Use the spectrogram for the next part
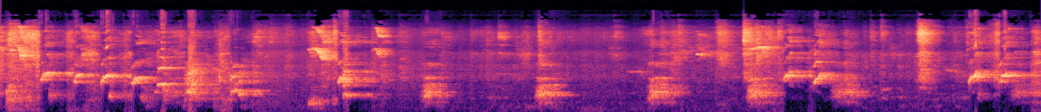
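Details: Belgian Malinois during a morning cleaning session, barking rapidly and irregularly, mixing high yelps, short whimpers and whiny tones in repeated bursts.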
